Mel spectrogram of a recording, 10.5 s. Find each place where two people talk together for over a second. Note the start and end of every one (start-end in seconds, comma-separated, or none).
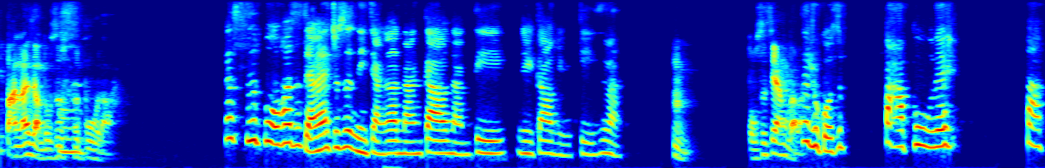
none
